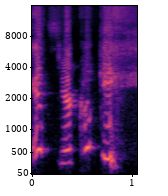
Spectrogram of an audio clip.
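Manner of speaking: put-on eager, excited kid voice, very high, blurted. Retelling a child's answer in class, imitating an excited child. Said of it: "she raises her hand all excited".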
